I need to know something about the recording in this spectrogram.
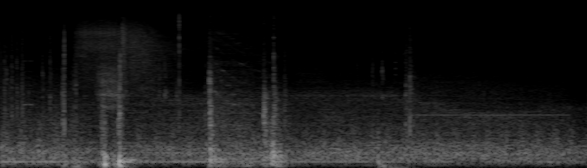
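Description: A heavy mechanical door slides with a low rumble and clunks.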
